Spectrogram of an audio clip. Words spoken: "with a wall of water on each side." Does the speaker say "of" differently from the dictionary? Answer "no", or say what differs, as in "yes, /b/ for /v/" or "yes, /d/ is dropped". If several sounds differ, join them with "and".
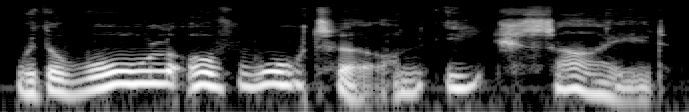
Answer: no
